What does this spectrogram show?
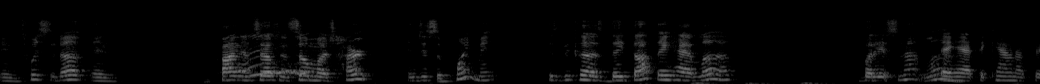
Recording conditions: poor sound quality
